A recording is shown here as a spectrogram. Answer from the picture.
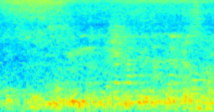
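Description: Crowd noise in a hall: a dense, steady wash of sound with indistinct voices mixed in, a little louder from about half a second in.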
